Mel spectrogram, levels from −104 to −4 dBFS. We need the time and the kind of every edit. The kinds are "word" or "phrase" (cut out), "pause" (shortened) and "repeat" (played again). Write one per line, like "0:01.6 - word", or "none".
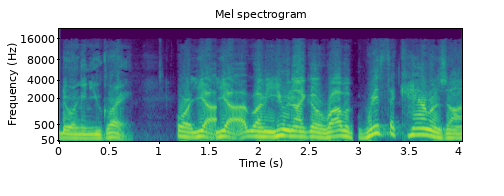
0:01.6 - repeat
0:02.9 - word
